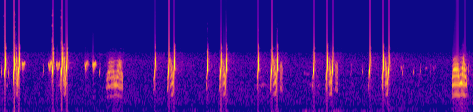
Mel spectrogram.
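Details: Quail call used for trapping quail in the spring month of Baisakh: sharp, clipped notes grouped in twos and threes, repeated about every second, with two short rasping bursts between phrases.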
